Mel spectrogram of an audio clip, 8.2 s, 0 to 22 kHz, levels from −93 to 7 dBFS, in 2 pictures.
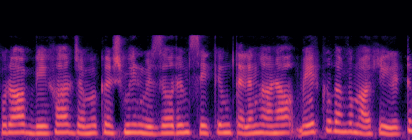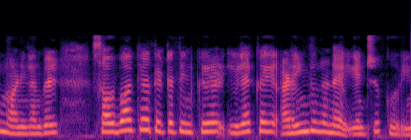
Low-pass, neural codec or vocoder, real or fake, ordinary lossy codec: none; codec, 16 kHz, 2 kbps, FreqCodec, smaller model; fake; none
